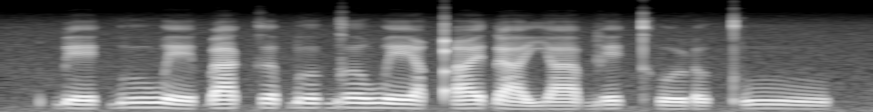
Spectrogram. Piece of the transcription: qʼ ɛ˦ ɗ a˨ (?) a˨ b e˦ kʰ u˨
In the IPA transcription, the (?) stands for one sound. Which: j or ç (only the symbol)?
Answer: j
